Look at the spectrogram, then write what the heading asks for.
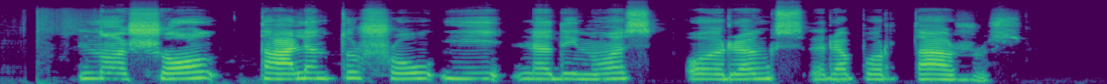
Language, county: Lithuanian, Vilnius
